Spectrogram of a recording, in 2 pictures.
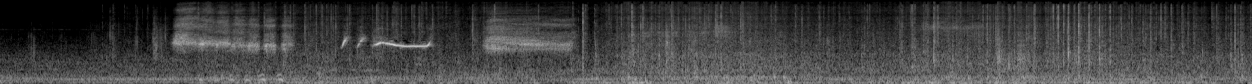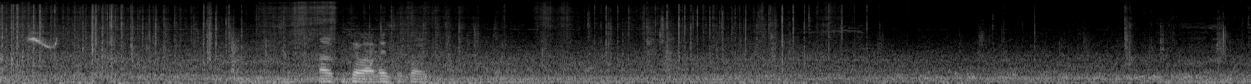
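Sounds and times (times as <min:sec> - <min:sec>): wings flapping: 0:01.0 - 0:15.7, 0:16.4 - 0:21.5
pigeons cooing: 0:01.5 - 0:15.5.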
